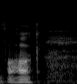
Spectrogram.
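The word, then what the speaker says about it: Phuc: His name is Fahak. It's spelled with a PH, so it sounds like Fahak.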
